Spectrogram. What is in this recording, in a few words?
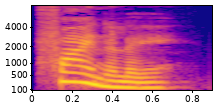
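"finally", British English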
